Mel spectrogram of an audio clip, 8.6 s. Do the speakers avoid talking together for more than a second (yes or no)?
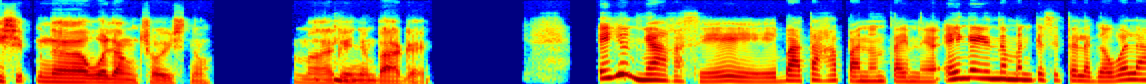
yes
